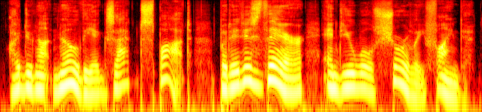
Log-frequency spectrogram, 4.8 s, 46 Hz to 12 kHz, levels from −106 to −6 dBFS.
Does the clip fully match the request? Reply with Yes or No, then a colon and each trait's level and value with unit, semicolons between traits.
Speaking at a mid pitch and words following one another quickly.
Yes: medium, 150 Hz; fast, 210 wpm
